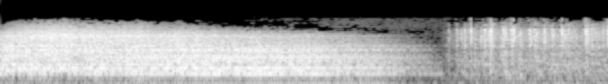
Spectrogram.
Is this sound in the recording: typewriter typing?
yes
